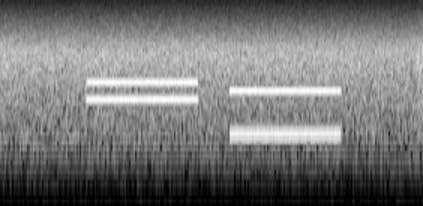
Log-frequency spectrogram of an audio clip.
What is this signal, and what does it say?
Aircraft SELCAL, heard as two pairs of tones, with radio hiss and a squelch burst at the end. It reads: MS-DQ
